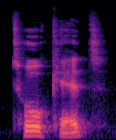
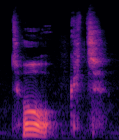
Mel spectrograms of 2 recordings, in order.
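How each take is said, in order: First: The ending is an extra syllable with a vowel. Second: The ending is a plain t sound, no vowel. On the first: The speaker calls it wrong. "we don't say talked" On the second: The speaker calls it right. "we say talked"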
